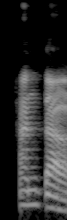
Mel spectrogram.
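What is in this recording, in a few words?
"hantar", Malay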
